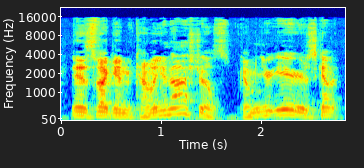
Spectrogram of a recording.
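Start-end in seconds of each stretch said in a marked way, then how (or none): none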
